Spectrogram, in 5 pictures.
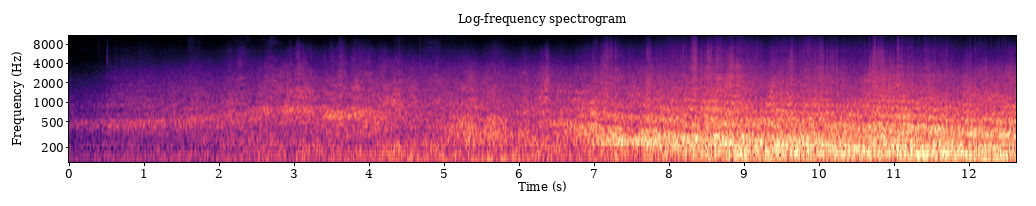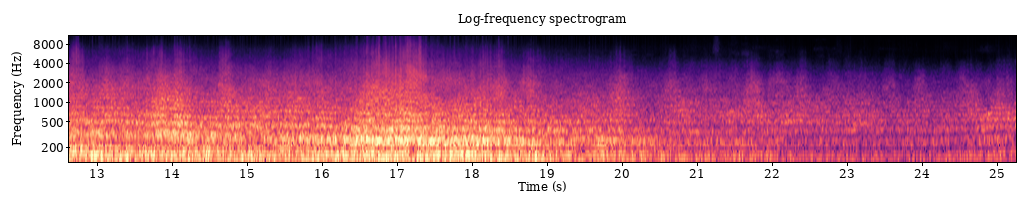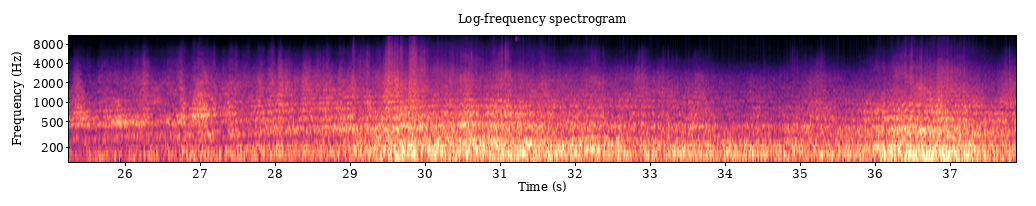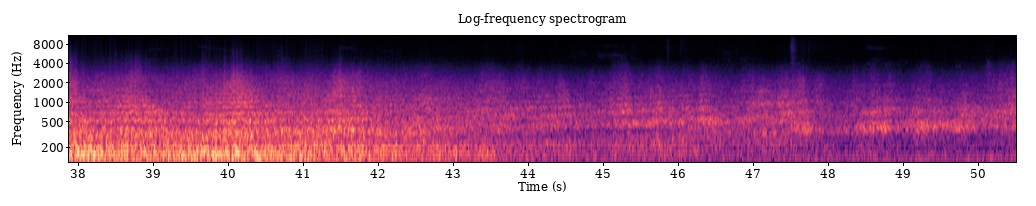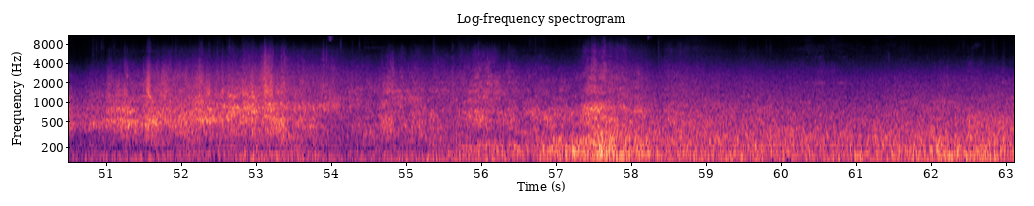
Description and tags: Recording of some aeroplanes flying over a park in an exhibition flight. Location: Diagonal-Mar park; Barcelona (sep-30-2007)
aeroplane, exhibition, field-recording, flight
